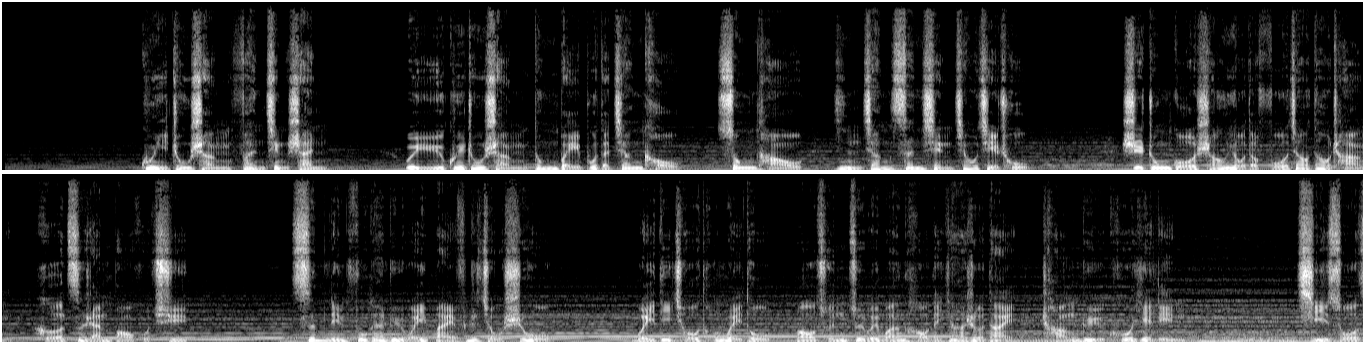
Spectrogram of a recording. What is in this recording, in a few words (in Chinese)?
纪录片 自然科教, 男; 跨界科考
